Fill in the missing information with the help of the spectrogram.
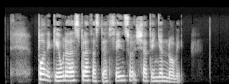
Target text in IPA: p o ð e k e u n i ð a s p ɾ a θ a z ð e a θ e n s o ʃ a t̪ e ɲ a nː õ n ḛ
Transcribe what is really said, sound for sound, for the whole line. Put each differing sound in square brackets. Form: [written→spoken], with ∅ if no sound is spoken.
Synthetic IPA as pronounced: p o ð e k e u n [i→a] ð a s p ɾ a θ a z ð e a θ e n s o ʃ a t̪ e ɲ a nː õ [n→m] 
